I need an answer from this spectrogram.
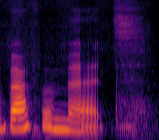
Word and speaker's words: Baphomet: Oh, Baphomet is how the name is pronounced.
